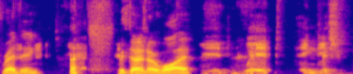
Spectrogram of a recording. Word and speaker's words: Reading: london uh in berkshire most people think it's reading but yeah it's something ready for now yeah some reason it's pronounced reading we don't know why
